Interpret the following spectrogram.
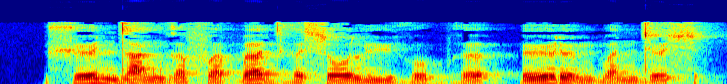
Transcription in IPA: ʃ ø n d a ŋ ɡ ɐ f ɐ ɓ ɐ dʱ ə s o l y ɦ o bʱ ə | ø ɾ ø m b ɐ n d ø s

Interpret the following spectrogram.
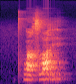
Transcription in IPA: pʰ w ɛ̃ sˤ ðˤ ɨ r

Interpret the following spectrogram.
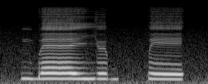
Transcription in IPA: m b ɛː j ø b pː e

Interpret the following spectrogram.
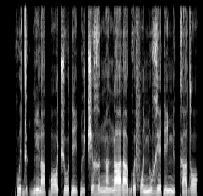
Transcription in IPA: kʷ i˦ d ɨ˨ ɡ͡b ĩ˦˨ ɾ a˨ ɓ ɔ˨˦ t͡ʃ u˦ ɗ i˧ ɓ ɨ˨ t͡ʃ ə˧ ɣ ə˨˦ ŋ ã˧ ŋ aː˦ ɾ aː˧ ɡʷ e˦˨ f ɔ˧ ɲ u˦ ɣ e˦ ɗ i˦ ɲ ɨ˨ k a˨˦ d ɔ˦

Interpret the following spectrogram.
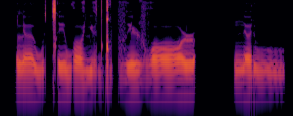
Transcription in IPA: l ɐː w u ǀ e w ɔː lʲ ɔ d ɡ͡ǃ u p v eː ɭ v ɔː ɭ | n ɐ ɾ uː

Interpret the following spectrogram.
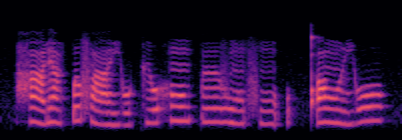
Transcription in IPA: h ã˧˩˧ ɾʲ ã˩ k͡p ə˥ f ãː˩ j o˩ kʲ o˧˥ h õː˥ k͡p ʏː˥ v õ˧˥ f ũ˧˥ ʔ | qʼ õː˧˩ j o˥

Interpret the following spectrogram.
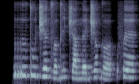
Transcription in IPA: r ɯ˦ t u˦ d͡ʒ ɛ˦ d͡z ʌ˨ d i˦ t͡ʃ a˨ n ɛ˨ d͡ʒ ʌ˦ ɡ ʌ˨ | f ɛ˦

